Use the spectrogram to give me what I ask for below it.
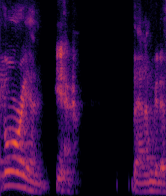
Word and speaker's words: Orion: feel like there's probably some like weird Michigan pronunciation it's like no it's Lake orian yeah that I'm going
